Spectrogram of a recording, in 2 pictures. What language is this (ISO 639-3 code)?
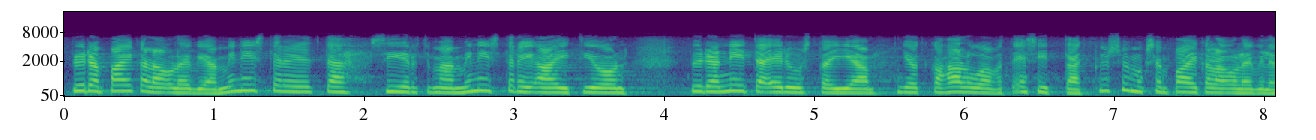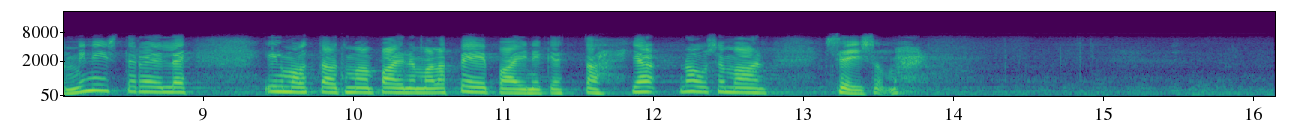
fin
